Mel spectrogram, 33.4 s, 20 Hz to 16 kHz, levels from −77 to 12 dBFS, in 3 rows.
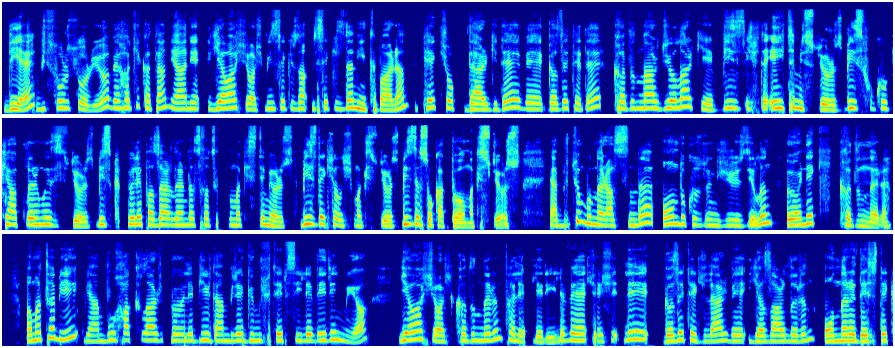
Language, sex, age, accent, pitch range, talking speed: Turkish, female, 40-59, native, 185-225 Hz, 125 wpm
